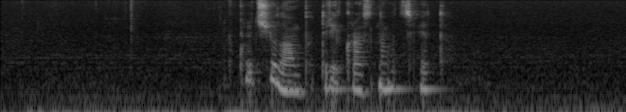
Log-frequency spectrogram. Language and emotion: Russian, sad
